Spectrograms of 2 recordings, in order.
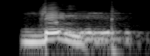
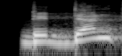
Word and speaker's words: didn't: don't, does not doesn't, did not डिंट, डिडंट नहीं पढ़ना है, इसको डिंट प्रोनाउंस करना है।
